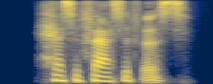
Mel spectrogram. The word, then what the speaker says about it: Hephaestus: Anyway, Hephaestus. It's the Greek pronunciation.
